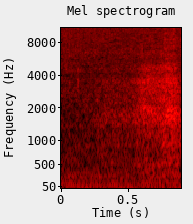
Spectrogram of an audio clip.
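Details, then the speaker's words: Adult's stomach rumbling during a whispered ASMR ramble, picked up close to the microphone: brief, low, continuous gurgling bowel sounds; speaker attributes it to a poor diet and mentions having LPR. "Like you hear my stomach right now. It's because I have a piece of crap uh diet"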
